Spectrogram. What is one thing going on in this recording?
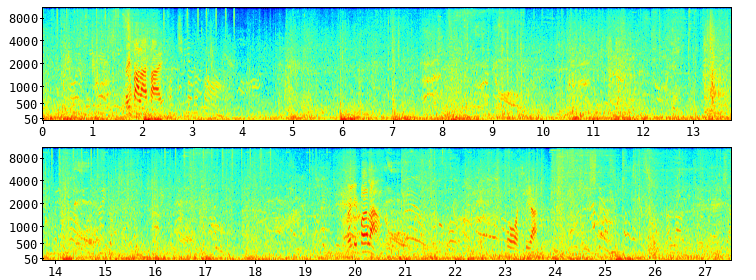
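Game sound effects of abilities whoosh and chime.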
